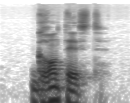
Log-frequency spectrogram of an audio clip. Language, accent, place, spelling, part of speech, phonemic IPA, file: French, France, Lyon, Grand Est, proper noun, /ɡʁɑ̃.t‿ɛst/, LL-Q150 (fra)-Grand Est.wav
- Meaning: Grand Est (an administrative region in northeastern France, created in 2016 by the fusion of Alsace, Lorraine and Champagne-Ardenne)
